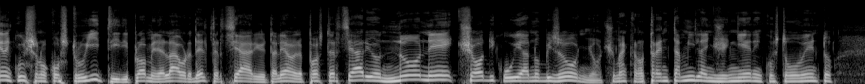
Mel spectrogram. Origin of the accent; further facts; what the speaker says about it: Turin, Piedmont, Italy; Io sono torinese, il Punta Mess fa parte della mia tradizione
